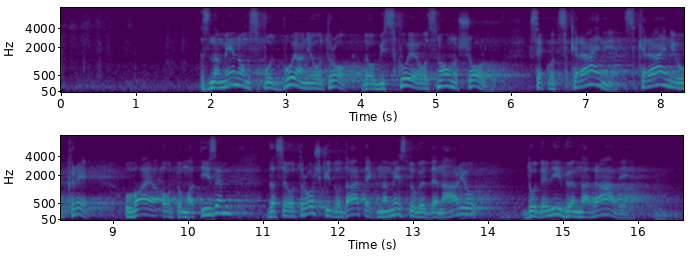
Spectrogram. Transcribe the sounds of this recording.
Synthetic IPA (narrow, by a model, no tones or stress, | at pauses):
znameːnɔmspɔd̪bujanjaɔt̪ɾoːkd̪aɔbiskuːjɛɔsnɔwnɔʃoːlɔ̰sɛkɔt̪skɾajnskɾajniukɾeːp | uʋaːjaʔawt̪ɔmat̪izəm | d̪asɛɔt̪ɾoːʃkid̪ɔd̪aːt̪ɛknameːst̪uʋəd̪ɛnaːɾju | d̪ɔd̪ɛliʋənaɾaːʋḭ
